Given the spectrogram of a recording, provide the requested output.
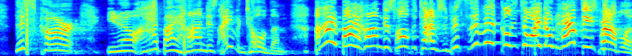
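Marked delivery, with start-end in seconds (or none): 3.1-6.3 shrill, very loud, high whiny complaining. Retelling telling the repair shop about buying Hondas: imitating own complaining tone. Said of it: "Just in that tone of voice".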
